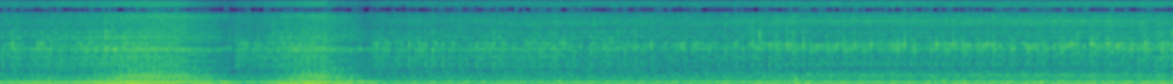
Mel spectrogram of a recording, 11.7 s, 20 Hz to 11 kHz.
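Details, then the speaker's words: 1985 Mercedes 300D diesel, just jump-started and leaking fuel, with steady idle clatter and a couple of deep early surges; sounds laboured, and it drove with almost zero power. "But um it drove it has absolutely zero power. About um one hamster or half a hamster power probably."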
